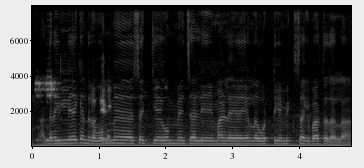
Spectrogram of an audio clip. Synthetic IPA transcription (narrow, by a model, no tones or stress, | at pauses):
ɐ̰nd̪ɐɾeilːieːkeɐnd̪ɐɾeomːesɐkːeomːet͡ʃɐɭːimɐɭːeːlːɐoʈːiɡemiksaːɡibɐːɾt̪ɐd̪ɐlːɐ̰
